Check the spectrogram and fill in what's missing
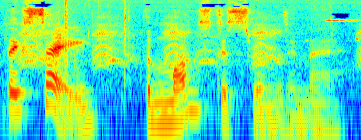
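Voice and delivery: ordinary delivery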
